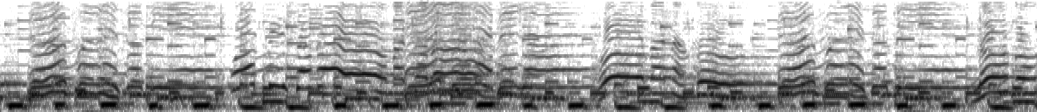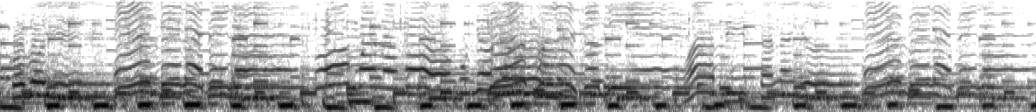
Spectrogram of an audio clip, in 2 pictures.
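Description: Orchestra music from the Democratic Republic of Congo plays continuously at a steady, even loudness, dense and full with a regular thumping bass pulse under layered melodic parts.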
